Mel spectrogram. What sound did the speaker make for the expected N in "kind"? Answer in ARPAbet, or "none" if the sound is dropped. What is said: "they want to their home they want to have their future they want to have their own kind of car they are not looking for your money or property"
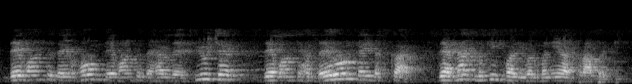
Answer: none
